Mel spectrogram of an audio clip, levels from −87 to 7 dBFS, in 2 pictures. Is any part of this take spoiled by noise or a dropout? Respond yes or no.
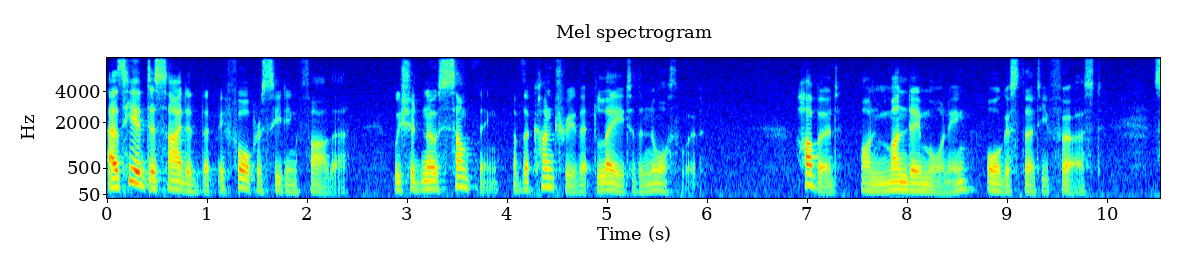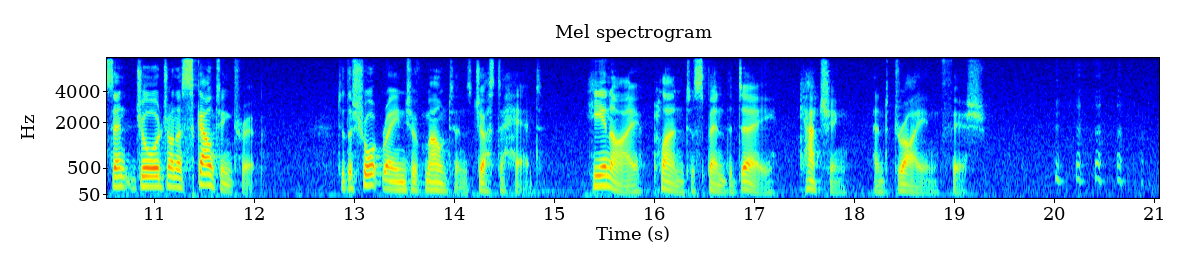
yes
